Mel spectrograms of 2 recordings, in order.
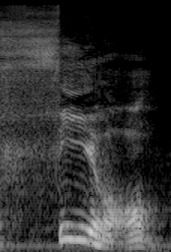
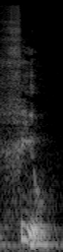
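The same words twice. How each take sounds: First: The word ends in a dark L sound. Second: The final L is replaced by a vowel sound. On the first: "feel has a dark L" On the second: "in Cockney English it's really feel"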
